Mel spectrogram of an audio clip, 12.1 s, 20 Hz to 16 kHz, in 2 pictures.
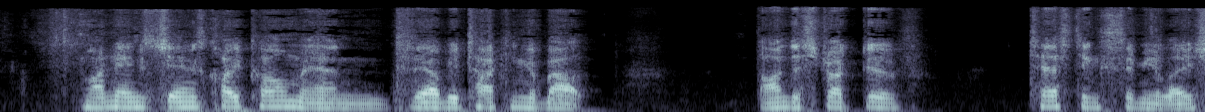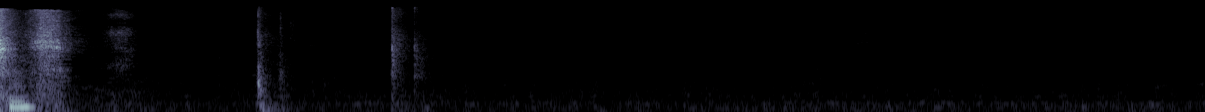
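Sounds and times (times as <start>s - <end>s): computer key clicks: 7.3s - 8.2s.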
